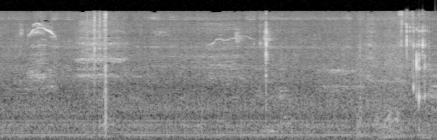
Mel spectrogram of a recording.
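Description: Scissors snipping into the corners of a cotton neck opening, one clear snip about a second in and a fainter one later, over a steady low hum.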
